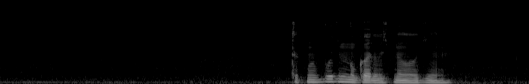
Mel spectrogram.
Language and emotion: Russian, neutral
